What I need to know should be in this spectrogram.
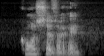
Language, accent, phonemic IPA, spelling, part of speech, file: French, Canada, /kɔ̃.sə.vʁɛ/, concevrais, verb, LL-Q150 (fra)-concevrais.wav
- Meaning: first/second-person singular conditional of concevoir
